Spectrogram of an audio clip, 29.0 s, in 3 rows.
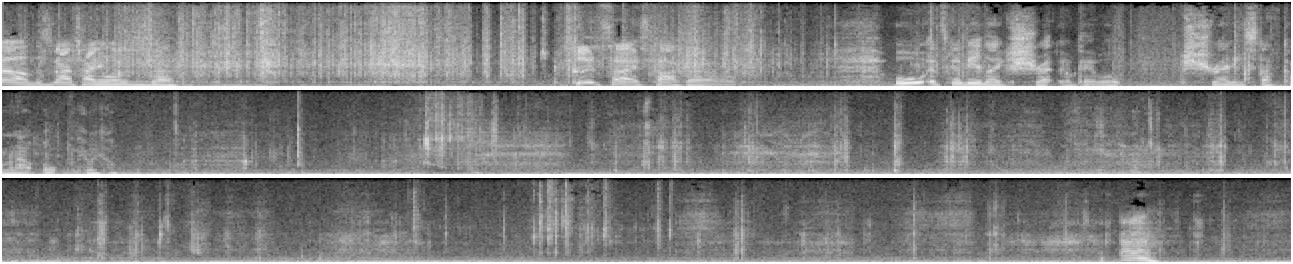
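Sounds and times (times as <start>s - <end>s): low steady hum: 0.0s - 29.0s
chewing crunchy food: 0.1s - 6.3s, 10.9s - 28.8s.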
